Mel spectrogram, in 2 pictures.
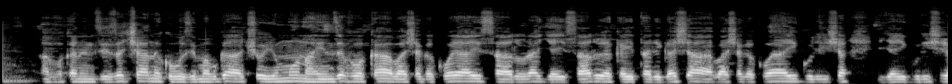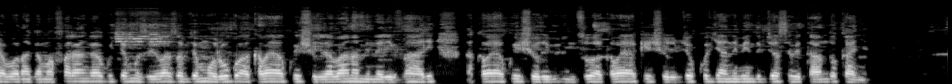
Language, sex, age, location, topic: Kinyarwanda, male, 25-35, Musanze, agriculture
